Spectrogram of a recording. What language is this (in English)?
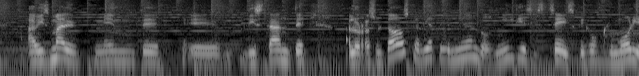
Spanish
